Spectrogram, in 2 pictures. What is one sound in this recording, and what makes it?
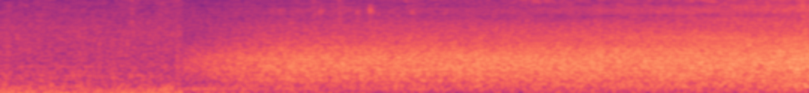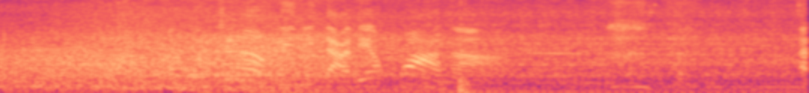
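A car engine approaches and idles.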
